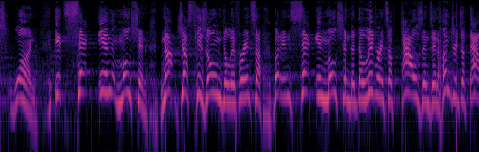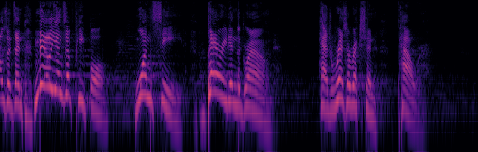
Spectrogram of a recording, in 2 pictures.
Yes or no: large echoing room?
yes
